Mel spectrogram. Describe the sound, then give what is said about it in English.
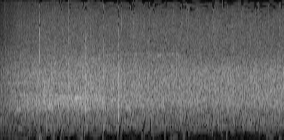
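Sustained applause from an audience for the musician Vincent Perani, a dense steady clatter of many hands clapping at even loudness for several seconds, with no voices over it. “Et veuillez encore applaudir le musicien Vincent Perani.”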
